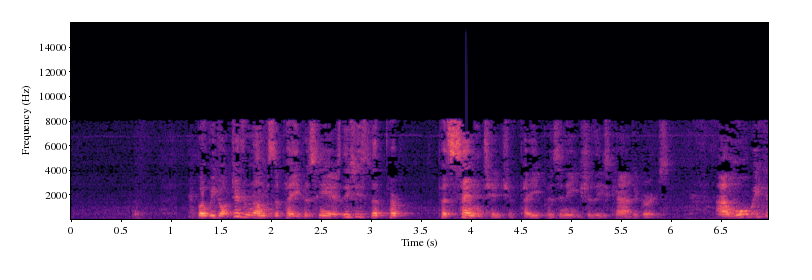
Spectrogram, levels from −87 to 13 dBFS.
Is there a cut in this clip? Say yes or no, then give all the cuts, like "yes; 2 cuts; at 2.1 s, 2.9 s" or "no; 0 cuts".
yes; 2 cuts; at 1.0 s, 2.7 s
